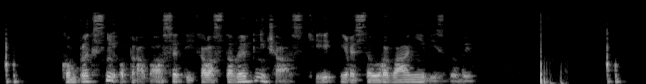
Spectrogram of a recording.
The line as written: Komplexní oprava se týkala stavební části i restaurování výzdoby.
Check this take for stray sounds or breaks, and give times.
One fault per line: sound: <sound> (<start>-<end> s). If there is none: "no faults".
sound: thud (5.4-5.7 s)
